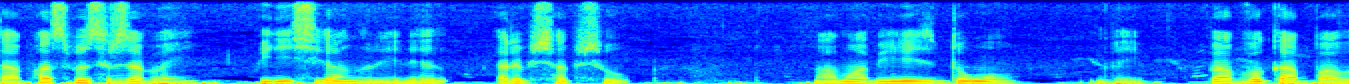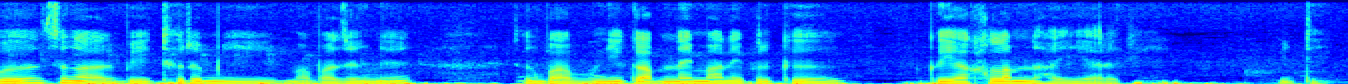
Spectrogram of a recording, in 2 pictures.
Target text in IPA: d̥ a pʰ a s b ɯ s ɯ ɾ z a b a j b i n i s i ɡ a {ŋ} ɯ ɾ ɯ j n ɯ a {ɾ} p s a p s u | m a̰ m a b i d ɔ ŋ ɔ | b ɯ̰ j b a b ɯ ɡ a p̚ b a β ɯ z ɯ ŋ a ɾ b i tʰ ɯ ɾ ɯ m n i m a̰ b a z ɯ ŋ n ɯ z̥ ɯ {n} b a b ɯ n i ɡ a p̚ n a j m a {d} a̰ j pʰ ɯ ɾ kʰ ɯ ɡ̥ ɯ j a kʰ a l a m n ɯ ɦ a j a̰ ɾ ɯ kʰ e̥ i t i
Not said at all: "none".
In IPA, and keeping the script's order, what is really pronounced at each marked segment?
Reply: ŋ, ɾ, ŋ, n

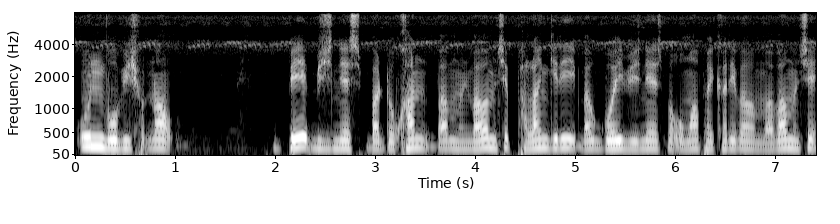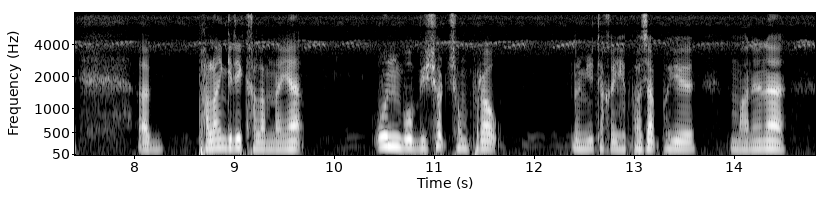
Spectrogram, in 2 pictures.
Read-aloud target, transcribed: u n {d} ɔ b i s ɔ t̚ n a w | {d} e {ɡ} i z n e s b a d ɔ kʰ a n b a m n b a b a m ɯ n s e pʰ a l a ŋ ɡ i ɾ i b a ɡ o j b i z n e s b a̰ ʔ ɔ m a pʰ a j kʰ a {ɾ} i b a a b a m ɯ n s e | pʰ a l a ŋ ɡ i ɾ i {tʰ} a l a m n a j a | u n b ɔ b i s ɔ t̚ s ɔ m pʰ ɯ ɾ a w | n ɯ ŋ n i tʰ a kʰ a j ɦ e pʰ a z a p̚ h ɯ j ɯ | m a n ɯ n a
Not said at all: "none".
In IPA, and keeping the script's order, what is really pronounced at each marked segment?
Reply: b, b, b, ɾ, kʰ

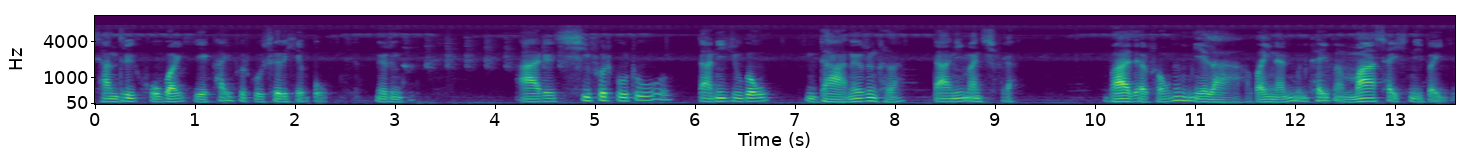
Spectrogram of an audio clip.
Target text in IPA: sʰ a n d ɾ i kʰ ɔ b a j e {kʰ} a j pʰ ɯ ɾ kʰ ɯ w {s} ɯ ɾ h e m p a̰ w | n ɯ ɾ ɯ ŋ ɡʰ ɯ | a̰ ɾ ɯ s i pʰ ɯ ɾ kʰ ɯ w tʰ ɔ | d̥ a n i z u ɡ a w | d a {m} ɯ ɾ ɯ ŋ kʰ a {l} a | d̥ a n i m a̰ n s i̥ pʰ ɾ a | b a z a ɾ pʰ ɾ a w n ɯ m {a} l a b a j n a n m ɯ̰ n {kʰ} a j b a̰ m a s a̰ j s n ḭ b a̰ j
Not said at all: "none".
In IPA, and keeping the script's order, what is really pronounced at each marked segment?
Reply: kʰ, s, n, l, e, kʰ

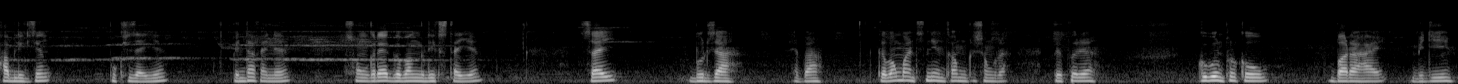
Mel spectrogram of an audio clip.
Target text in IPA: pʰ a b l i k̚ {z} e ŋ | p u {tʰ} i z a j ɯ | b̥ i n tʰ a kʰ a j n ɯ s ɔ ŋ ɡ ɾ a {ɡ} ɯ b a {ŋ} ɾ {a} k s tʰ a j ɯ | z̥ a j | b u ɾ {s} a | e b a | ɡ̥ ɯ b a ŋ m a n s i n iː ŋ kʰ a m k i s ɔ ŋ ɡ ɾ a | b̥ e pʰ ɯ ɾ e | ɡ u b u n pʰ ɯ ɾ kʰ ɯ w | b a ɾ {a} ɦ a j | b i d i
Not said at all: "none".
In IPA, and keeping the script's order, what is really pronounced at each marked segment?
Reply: z, kʰ, ɡ, ŋ, i, z, a

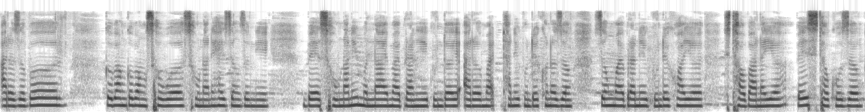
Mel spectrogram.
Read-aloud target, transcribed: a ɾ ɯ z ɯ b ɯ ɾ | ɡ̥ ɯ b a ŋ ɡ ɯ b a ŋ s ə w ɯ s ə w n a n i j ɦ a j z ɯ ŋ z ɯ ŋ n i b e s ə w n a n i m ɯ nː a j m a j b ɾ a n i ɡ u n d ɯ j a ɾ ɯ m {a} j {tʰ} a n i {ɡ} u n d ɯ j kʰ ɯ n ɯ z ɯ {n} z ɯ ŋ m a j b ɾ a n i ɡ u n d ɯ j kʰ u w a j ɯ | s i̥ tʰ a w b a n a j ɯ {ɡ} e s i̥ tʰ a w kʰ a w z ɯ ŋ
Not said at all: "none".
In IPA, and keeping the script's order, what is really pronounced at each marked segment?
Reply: a, tʰ, ɡ, ŋ, b

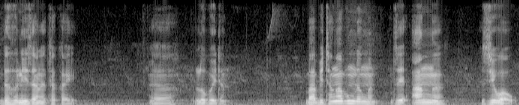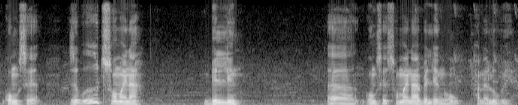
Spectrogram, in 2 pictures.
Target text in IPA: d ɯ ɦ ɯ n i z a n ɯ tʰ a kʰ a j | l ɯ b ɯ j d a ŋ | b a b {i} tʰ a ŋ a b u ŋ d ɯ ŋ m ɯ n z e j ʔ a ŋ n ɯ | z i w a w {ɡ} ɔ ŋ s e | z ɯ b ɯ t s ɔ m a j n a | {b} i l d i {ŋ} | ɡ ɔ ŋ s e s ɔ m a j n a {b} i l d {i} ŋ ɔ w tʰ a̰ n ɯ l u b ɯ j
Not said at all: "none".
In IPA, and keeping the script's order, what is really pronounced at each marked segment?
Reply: i, ɡ, b, ŋ, b, i

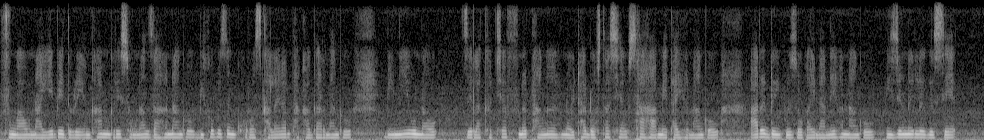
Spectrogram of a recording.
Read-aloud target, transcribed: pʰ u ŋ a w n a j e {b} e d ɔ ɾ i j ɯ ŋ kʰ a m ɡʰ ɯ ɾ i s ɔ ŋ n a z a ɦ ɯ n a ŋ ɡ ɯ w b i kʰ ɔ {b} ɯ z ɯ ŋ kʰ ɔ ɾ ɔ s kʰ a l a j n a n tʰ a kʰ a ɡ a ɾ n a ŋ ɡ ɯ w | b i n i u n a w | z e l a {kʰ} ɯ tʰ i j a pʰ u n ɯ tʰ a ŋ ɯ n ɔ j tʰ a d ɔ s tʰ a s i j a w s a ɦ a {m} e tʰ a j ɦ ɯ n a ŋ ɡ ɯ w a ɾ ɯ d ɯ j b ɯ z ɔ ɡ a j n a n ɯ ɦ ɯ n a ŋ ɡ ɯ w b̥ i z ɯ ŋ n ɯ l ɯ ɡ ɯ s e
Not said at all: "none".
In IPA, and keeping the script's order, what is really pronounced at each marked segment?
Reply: b, b, kʰ, m

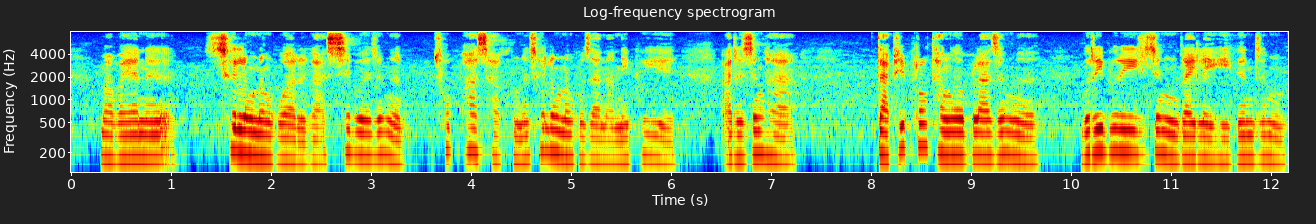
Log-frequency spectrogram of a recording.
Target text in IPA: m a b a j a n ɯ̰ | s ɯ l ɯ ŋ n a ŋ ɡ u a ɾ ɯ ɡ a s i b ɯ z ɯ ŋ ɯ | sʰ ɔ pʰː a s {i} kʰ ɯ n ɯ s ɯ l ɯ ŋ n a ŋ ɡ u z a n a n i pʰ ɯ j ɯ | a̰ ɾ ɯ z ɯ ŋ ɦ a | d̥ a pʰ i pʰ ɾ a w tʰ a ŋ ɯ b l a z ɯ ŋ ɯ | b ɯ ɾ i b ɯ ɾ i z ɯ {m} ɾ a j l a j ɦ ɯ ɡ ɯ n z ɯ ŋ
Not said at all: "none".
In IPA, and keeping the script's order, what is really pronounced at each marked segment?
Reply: a, ŋ

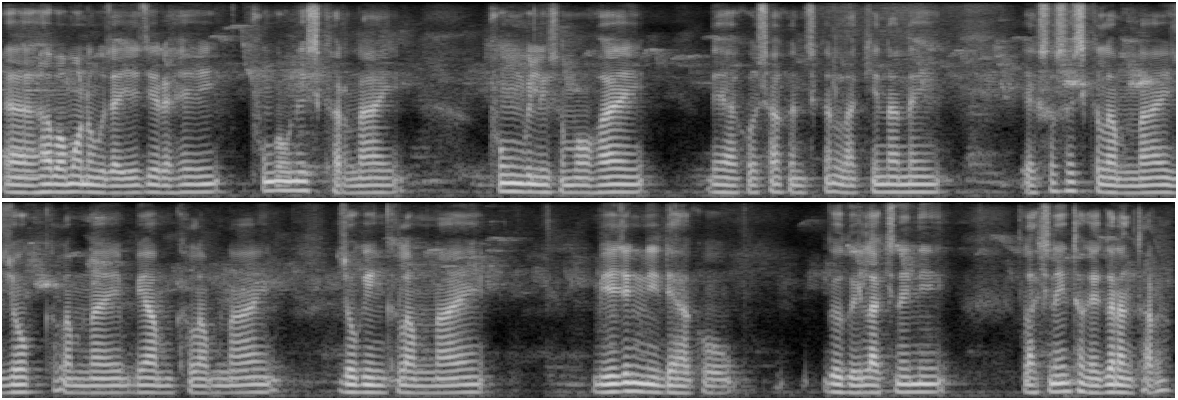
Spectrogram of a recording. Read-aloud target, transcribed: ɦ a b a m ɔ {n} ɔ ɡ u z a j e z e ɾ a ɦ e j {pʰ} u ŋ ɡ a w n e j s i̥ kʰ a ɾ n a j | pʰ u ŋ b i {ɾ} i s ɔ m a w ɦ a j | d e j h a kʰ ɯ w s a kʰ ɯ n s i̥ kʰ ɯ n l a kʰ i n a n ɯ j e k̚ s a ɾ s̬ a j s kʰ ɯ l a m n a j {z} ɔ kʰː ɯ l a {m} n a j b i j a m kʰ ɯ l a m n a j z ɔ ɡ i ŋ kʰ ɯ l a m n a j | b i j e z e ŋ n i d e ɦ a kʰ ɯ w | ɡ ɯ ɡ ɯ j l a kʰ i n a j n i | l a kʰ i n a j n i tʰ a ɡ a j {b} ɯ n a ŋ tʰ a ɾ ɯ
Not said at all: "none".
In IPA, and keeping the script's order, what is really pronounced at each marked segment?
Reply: n, pʰ, l, z, m, ɡ

